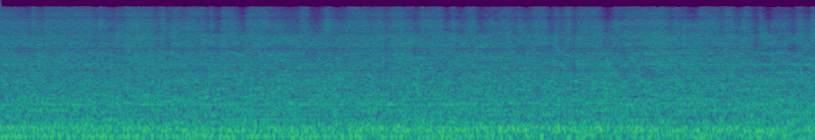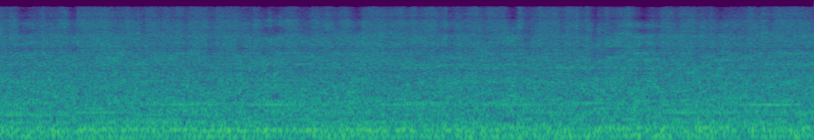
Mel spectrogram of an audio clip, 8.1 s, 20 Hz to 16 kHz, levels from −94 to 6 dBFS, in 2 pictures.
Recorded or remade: remade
